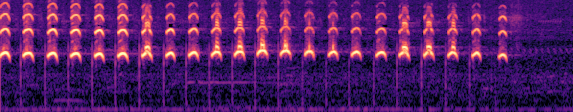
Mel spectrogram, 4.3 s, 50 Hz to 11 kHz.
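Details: At a nest in Charlo, Montana, on the evening of 29 August 2018, an osprey gives a steady series of about twenty sharp, whistled cheeps, roughly five per second, over a faint low hum.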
